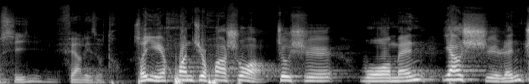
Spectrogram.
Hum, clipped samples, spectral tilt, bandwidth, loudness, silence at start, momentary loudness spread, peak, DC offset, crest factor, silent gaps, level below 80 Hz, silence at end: none; 0.3%; -6.5 dB/octave; 14.5 kHz; -12 LUFS; 0 s; 15 LU; 0 dBFS; under 0.1%; 12 dB; none; -32 dBFS; 0 s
